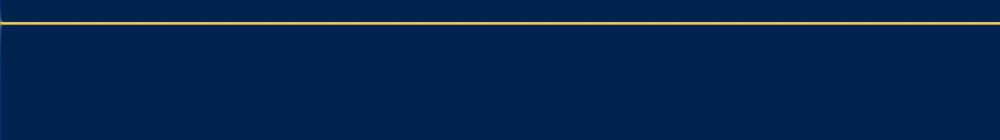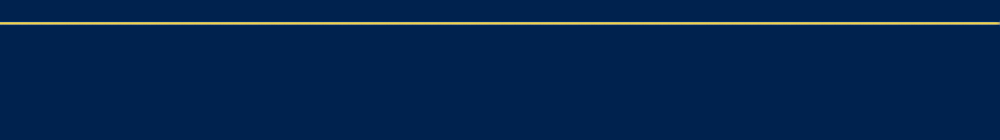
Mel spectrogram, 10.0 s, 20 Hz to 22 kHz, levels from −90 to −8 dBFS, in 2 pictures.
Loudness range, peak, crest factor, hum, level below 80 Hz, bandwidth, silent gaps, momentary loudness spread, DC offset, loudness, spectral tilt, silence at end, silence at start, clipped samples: 0 LU; -6 dBFS; 4 dB; none; under -90 dBFS; 12 kHz; none; 0 LU; under 0.1%; -6 LUFS; 9.5 dB/octave; 0 s; 0 s; under 0.1%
